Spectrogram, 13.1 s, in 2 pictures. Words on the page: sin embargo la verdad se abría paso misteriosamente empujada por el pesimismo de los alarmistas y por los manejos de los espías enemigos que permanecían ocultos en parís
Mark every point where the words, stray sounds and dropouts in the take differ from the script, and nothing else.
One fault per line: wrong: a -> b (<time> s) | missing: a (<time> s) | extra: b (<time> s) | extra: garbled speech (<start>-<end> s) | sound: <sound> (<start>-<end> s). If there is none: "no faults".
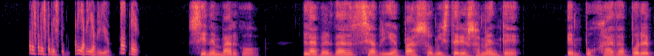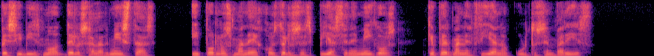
sound: chirp (0.3-1.5 s)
